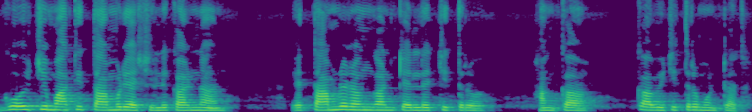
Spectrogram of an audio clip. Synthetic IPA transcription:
ɡojt͡ɕimat̪ʰiːt̪ambɭiaɕilːikaɾnan | et̪amɽeɾəŋɡãnkɛlːet͡ɕit̪ɾə | hãŋka | kaʋit͡ɕit̪ɾəm̤əɳʈ̪at̪

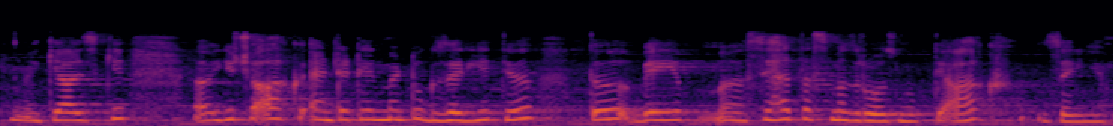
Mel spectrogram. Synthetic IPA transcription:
kʲaːzki | jit͡ʃʰuaːkʰeːɳʈɐɾʈeːnmeɳʈukzɐɾijɐt̪ʲi | t̪ɨbeːjsiɦɐt̪ɐsmɐzɾoːznuk̚t̪ʲḭʔaːkʰzɐɾijɐ

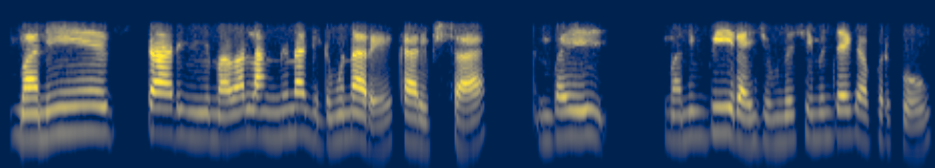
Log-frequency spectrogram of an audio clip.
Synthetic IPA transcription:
mani | kaɾimaʋalaŋɡnɯnaɡ̬it̪̬umənaɾɯkaɾipsa | baj | manibeɾajd͡ʑumnəsimənd͡ʒajkapəɾko

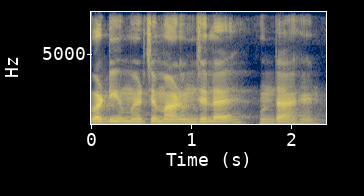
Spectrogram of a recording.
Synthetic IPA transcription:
ʋəɽiːumeɾt͡ɕemaɽ̃uːnd͡ʑelajɦund̪aːɦen

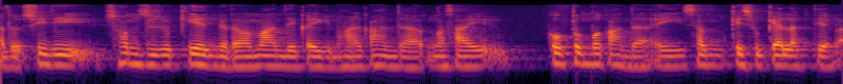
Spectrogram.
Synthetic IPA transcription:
ɐdusidisɐmz̬izukenɡɐdɐmɐmandikɐjɡinuɦaɾkandɐŋɐsaj | kok̚tuŋbɐkandɐʔɐ̰jsɐmkesukelːɐk̚tiɐɡɐ̰

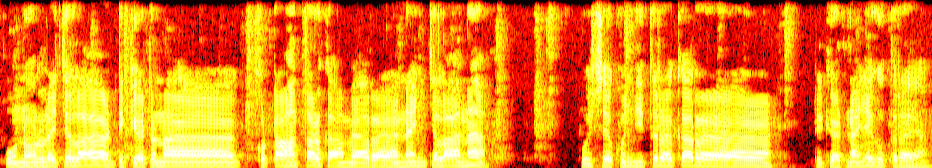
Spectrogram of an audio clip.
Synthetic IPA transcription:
punhɔllɛt͡ʃalaʔʈikɛʈɔna | kɔʈaɦɔt̪aɽkaʔamɛaɾɛnaɲt͡ʃalaanaʔ | pusɛkuɲd͡ʒit̪ɾakaɾ | ʈikɛʈnaʔɲaɡut̪ɾaja

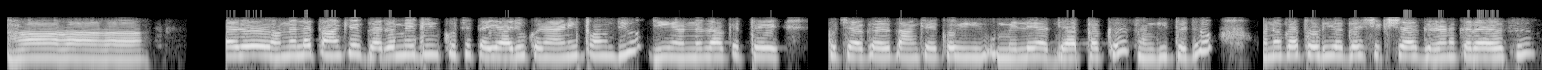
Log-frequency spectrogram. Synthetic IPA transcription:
ɦaːɦaːɦaː | sɐɾɦʊnəlaːɪt̪ɐʋ̤ãːkʰeːɡʱɐɾmẽbɪkʊd͡ʑʱʊ̆t̪ɐjaːɾijũkɐɾaːɪɽ̃ĩpɐʋə̃n̆d̪ijũd͡ʑiːə̃ɦʊnəlaːkɪt̪ʰekʊd͡ʑʱʊɐɡəɾt̪ɐʋ̤ãːkʰeːkoːimɪleɐd̪ʱjaːpəksɐ̃ŋɡiːt̪əd͡ʑoːɦʊnəkʰãːt̪ʰoːɽiɐɡəɾʃɪkʃaɡɪɾəɽ̃kɐɾaːjosɪ̆

